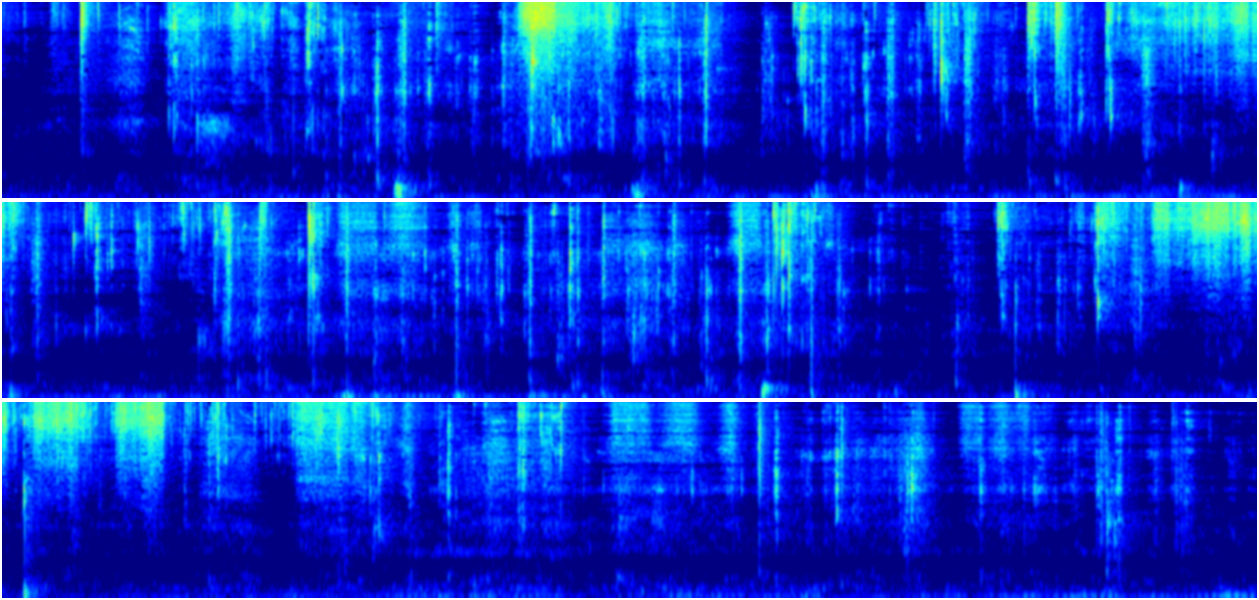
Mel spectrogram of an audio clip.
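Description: A person chewing and crunching mouthfuls of chicken kottu roti close to the microphone, with many irregular short clicks and smacks.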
